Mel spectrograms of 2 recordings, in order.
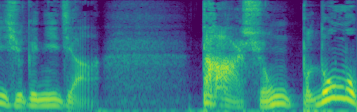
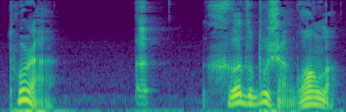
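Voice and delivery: plain reading voice

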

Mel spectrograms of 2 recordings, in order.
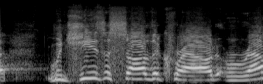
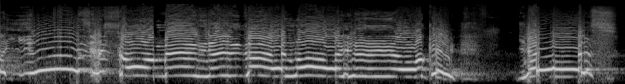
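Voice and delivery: high, gushing, starstruck voice; swooning fan; 8 semitones higher, slower than usual. Pretend. Pastor pretending to gush over Russell Wilson, high and swooning. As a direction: melt like a teenager meeting an idol. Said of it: "I got a little crush on him".

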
